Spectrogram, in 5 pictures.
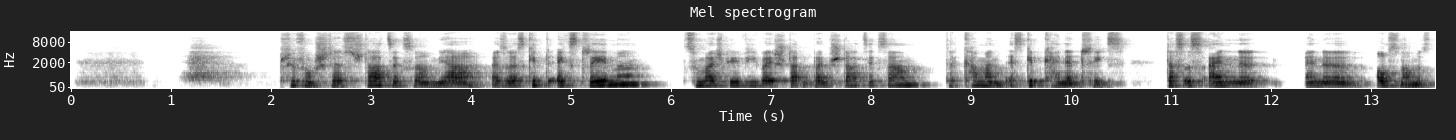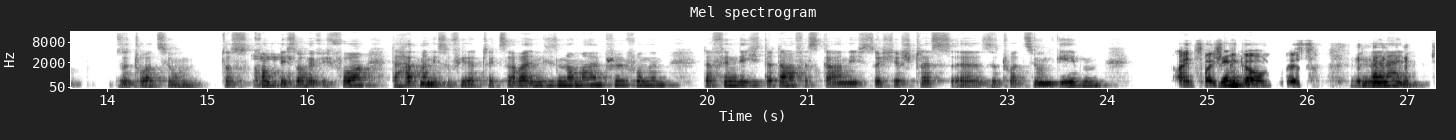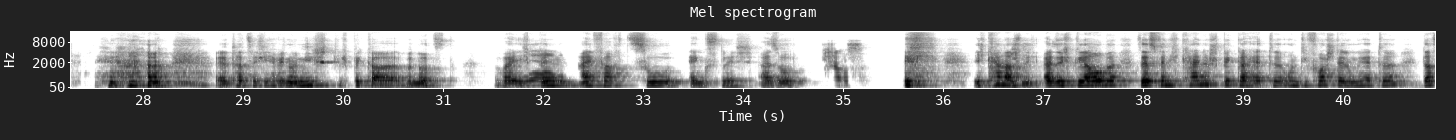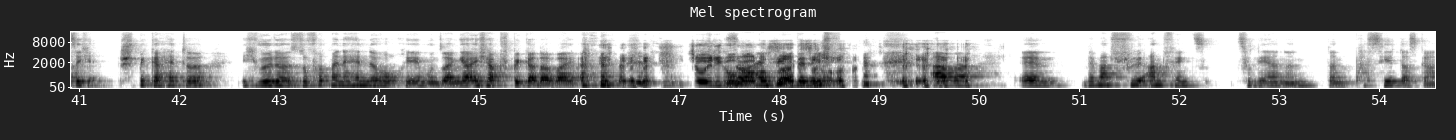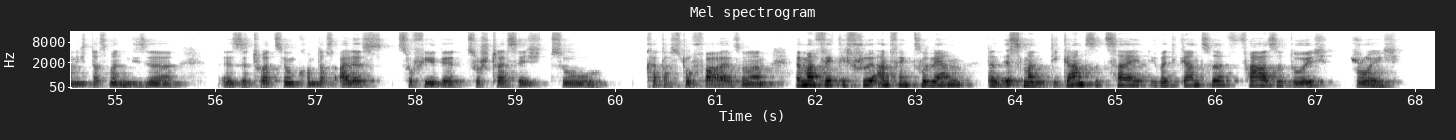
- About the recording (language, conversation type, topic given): German, podcast, Wie motivierst du dich beim Lernen, ganz ehrlich?
- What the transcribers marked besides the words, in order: laughing while speaking: "Ja"; laugh; laughing while speaking: "ich"; chuckle; laugh; laughing while speaking: "'Tschuldigung auch noch sagen, so"; laugh; giggle; laugh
